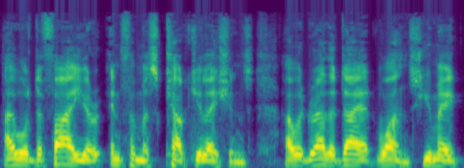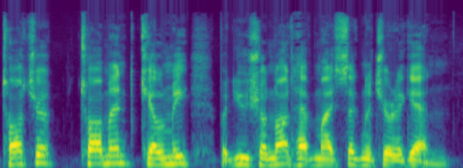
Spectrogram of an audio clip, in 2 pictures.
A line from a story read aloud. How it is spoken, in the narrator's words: cried Danglars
